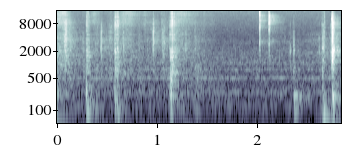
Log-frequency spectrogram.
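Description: Several separate keystrokes on a computer keyboard, a few sharp clicks spread irregularly with pauses between them, close and clear with no talking.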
